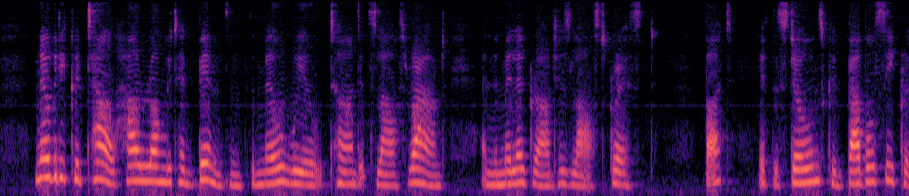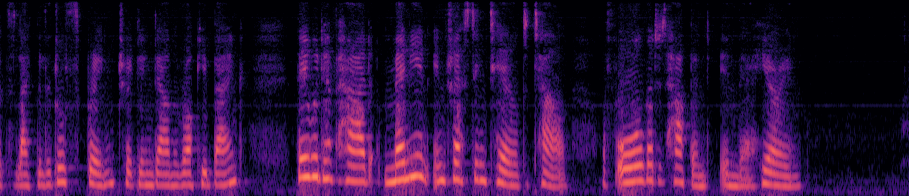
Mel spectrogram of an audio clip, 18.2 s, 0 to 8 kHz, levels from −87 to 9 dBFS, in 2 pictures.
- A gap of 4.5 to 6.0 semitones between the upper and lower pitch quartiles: Yes, average, 4.8 semitones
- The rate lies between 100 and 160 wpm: No, average, 190 wpm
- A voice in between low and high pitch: No, high, 200 Hz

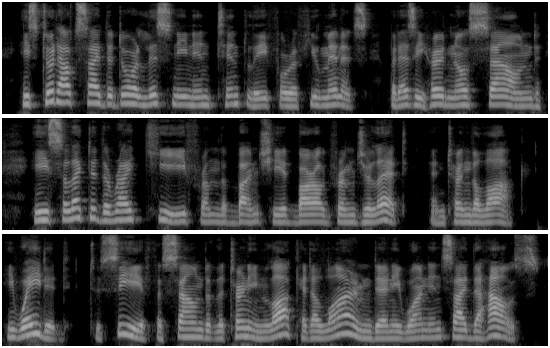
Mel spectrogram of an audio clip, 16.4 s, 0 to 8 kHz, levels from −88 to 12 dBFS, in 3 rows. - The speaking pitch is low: No, medium, 165 Hz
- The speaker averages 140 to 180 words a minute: No, average, 190 wpm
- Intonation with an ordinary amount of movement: Yes, average, 4.0 semitones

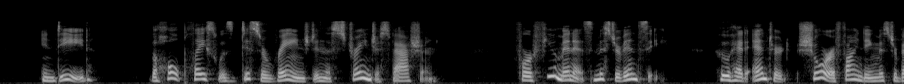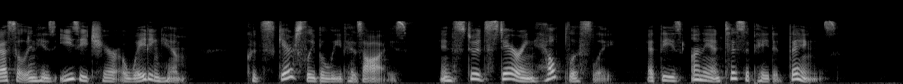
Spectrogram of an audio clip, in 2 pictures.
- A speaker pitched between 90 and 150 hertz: No, high, 190 Hz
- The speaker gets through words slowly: No, average, 145 wpm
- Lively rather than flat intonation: Yes, wide, 7.6 semitones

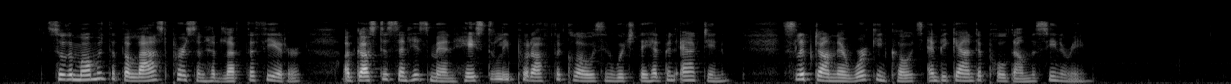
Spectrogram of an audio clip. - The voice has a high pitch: No, medium, 175 Hz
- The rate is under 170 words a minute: No, average, 185 wpm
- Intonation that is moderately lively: Yes, average, 4.2 semitones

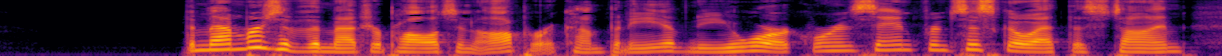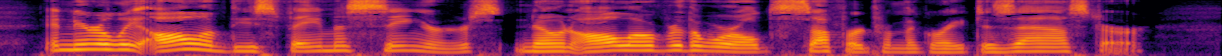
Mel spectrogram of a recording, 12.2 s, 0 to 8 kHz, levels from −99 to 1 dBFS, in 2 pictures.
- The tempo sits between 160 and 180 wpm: Yes, average, 165 wpm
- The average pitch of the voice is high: No, medium, 180 Hz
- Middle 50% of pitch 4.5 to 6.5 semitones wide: Yes, average, 5.2 semitones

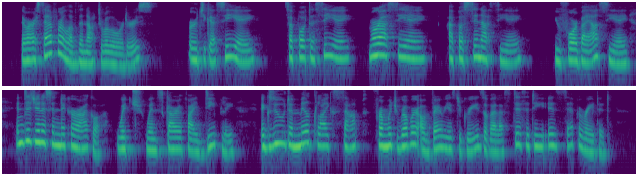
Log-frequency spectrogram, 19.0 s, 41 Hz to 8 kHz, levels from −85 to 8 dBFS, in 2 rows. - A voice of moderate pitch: No, high, 225 Hz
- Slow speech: Yes, slow, 115 wpm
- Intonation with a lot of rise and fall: No, average, 4.5 semitones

